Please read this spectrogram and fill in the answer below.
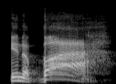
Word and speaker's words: Inaba: Emphasis on the second syllable. Oh, geez. That's not how we do it in Wisconsin. Inaba.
